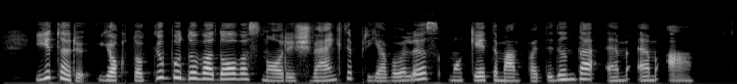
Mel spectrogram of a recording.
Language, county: Lithuanian, Panevėžys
